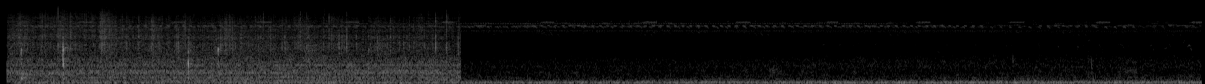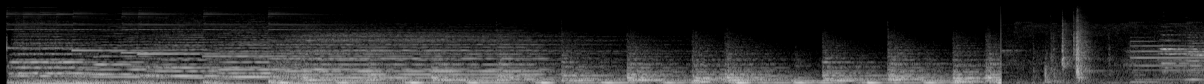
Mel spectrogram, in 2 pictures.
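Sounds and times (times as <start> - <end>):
rice sizzling in a pan: 0.1 - 4.6.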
